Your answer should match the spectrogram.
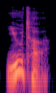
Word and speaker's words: Yuta: Do you feel the like when you see Yuta, it's a hard T rather than the soft T like in Toronto.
